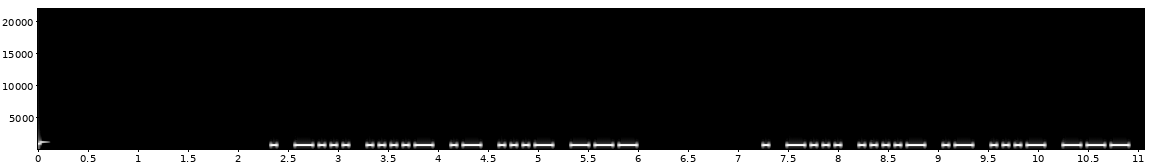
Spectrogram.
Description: Morse code, heard as a keyed tone, about 20 wpm, 700 Hz. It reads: EB4AVO EB4AVO
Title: DXCC-100 Call Signs - 6 Characters - Repeated 3x - 20wpm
